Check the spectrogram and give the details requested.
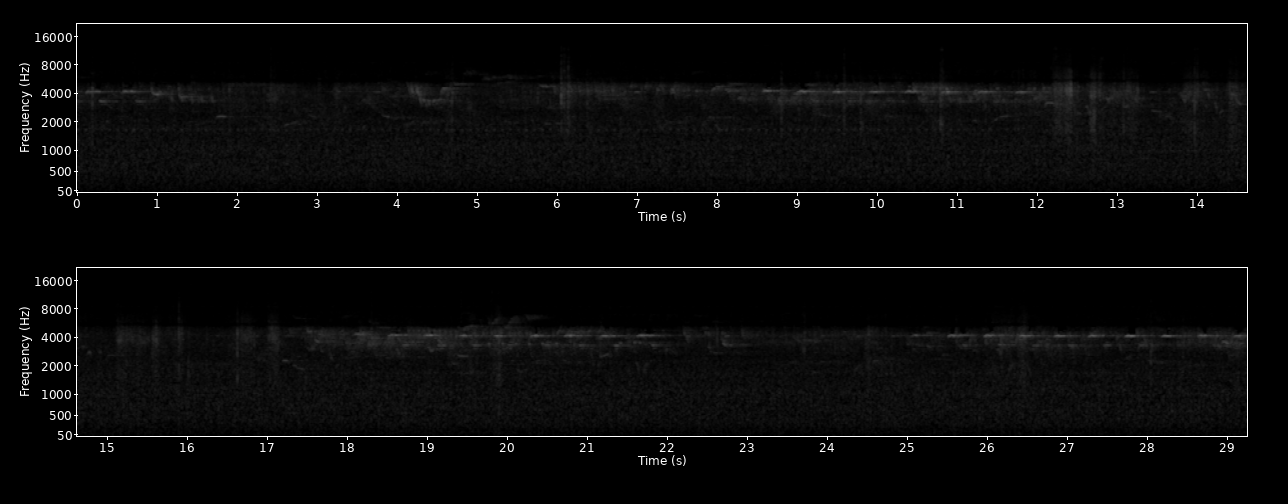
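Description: Very faint woodland birdsong: high, rapid trills in bouts of a few seconds, with a few soft rustles over low hiss.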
